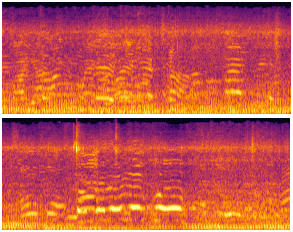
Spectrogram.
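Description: Young men shout and whistle nearby.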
